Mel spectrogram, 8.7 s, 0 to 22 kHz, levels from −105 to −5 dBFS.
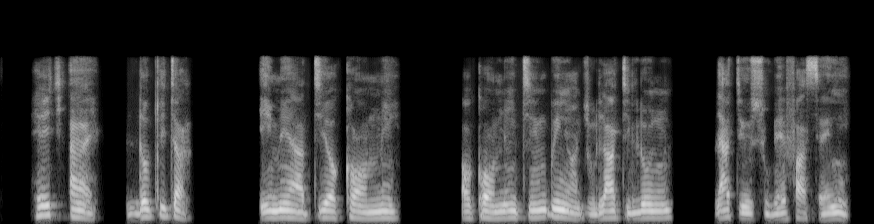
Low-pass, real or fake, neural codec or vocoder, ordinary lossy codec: none; fake; codec, 16 kHz, 4 kbps, X-Codec, HuBERT features, trained on general audio; none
